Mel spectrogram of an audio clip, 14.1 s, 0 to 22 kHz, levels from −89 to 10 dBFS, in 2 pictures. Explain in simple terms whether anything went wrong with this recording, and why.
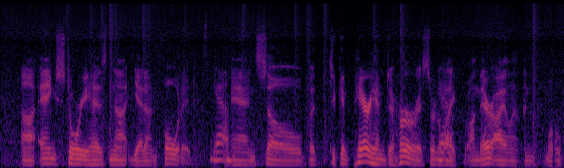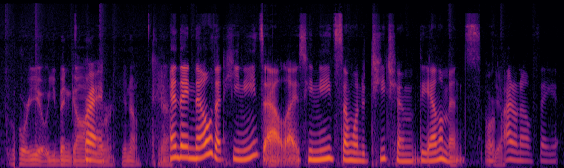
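Several things went wrong, mostly in how the call carried the sound between about 6 and 14 seconds.

Call audio freeze, 6.41 to 6.55 s: the likely cause is that the network held up the sound's data and the receiver's waiting store ran empty. For about 120 ms the last sound is stretched into a fading buzz, then the audio continues from where it stopped, so nothing is lost, just delayed. The talker also shifts position around 6.5 s, which is natural.

Short stall from a late packet, at 6.89 s and 7.22 to 7.30 s: a single chunk of sound arrived late, so the receiver stretched what it already had until it came. The first stall holds a sound about 30 ms too long, and the second about 60 ms.

Automatic gain falling and automatic gain rising, 9.03 to 13.66 s: the call's automatic volume control kept readjusting itself. 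It turns the sound down from 9.03 to 9.49 s, back up from 9.41 to 10.1 s, then slowly down again from 10.07 to 13.66 s. Voice and room background sink and swell together.

Jitter buffer speed-up, 11.66 to 12.17 s: the receiver had built up too much waiting sound, so it trimmed tiny slices, around 40 milliseconds in all. This stretch plays about 7 percent faster at the same pitch and sounds slightly hurried.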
